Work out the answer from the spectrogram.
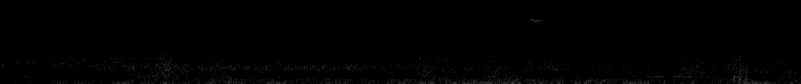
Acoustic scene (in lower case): park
